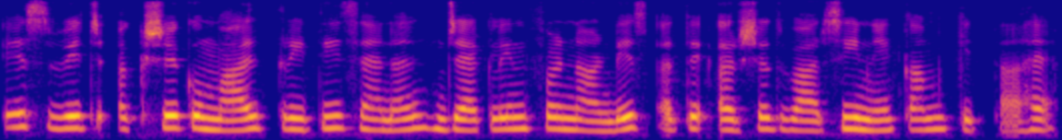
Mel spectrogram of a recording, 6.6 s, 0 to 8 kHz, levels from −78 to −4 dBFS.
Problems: none marked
